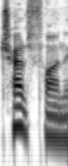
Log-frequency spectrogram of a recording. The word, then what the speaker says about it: TradFi: So TradFi, it's pronounced TradFi, Niels, which stands for traditional finance, which is what the Bitcoin people call us, basically.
